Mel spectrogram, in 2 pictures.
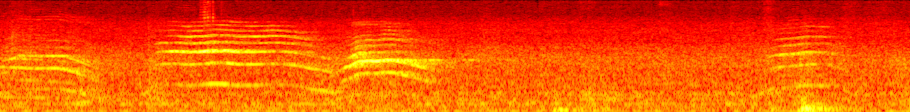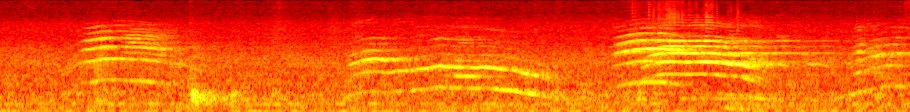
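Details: A run of high kitten meows, short arched cries repeating roughly every one to two seconds and sometimes overlapping, as if several kittens call together, with faint low rumbles and hum beneath.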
